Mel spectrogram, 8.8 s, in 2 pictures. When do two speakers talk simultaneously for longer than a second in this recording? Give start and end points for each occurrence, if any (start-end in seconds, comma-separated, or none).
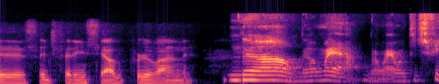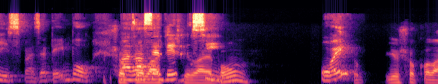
5.4-6.8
